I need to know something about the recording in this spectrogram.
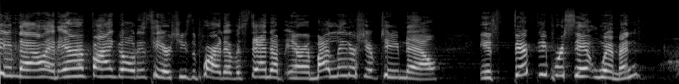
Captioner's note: applause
